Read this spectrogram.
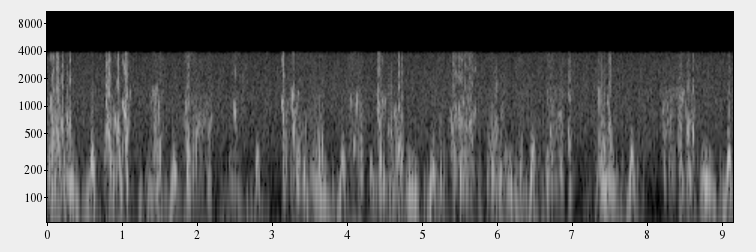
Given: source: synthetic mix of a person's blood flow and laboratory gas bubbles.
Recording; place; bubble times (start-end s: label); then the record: Doppler ultrasound of blood flow; precordium
0.00-0.36 s: bubbles
0.71-1.12 s: bubbles
1.37-1.55 s: bubbles
1.80-2.22 s: bubbles
2.46-2.56 s: bubbles
3.10-3.71 s: bubbles
4.01-4.23 s: bubbles
4.27-4.77 s: bubbles
5.20-5.29 s: bubbles
5.35-5.72 s: bubbles
5.85-6.09 s: bubbles
6.27-6.36 s: bubbles
6.64-6.89 s: bubbles
6.92-7.04 s: bubbles
7.31-7.57 s: bubbles
8.18-8.65 s: bubbles
From the record:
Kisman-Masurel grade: 243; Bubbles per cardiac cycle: several, 3 to 8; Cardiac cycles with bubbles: 100%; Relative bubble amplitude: loud (0.450 to 0.775); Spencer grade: 3 (all of the cardiac periods contain showers or single bubble signals, but not dominating or overriding the cardiac motion signals); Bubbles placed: only in the low amplitude regions of the cardiac cycle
